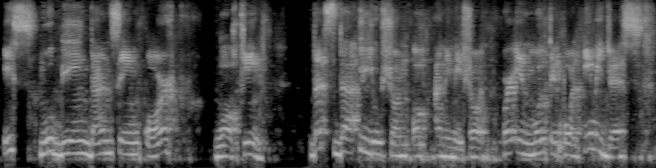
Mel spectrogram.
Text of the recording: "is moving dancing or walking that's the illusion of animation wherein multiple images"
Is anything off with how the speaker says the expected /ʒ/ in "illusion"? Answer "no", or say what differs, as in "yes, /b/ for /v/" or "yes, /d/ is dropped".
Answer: yes, /ʃ/ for /ʒ/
